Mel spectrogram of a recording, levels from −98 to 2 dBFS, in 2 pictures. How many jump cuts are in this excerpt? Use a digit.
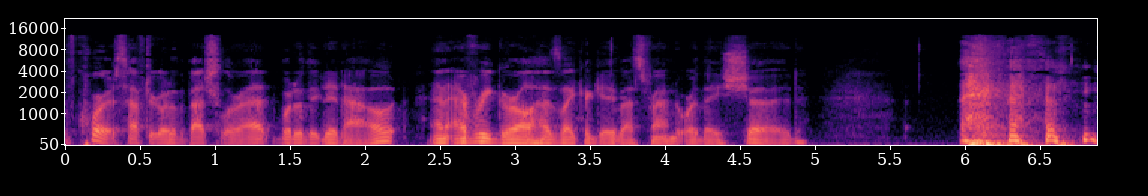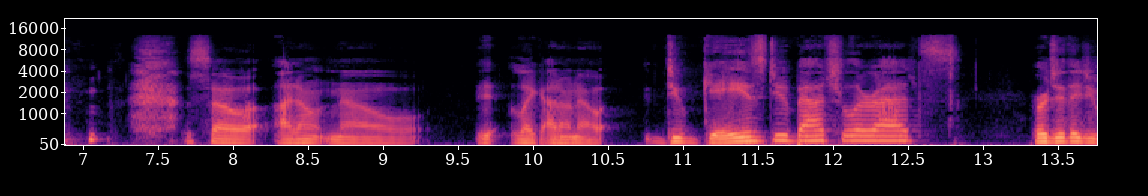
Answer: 3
